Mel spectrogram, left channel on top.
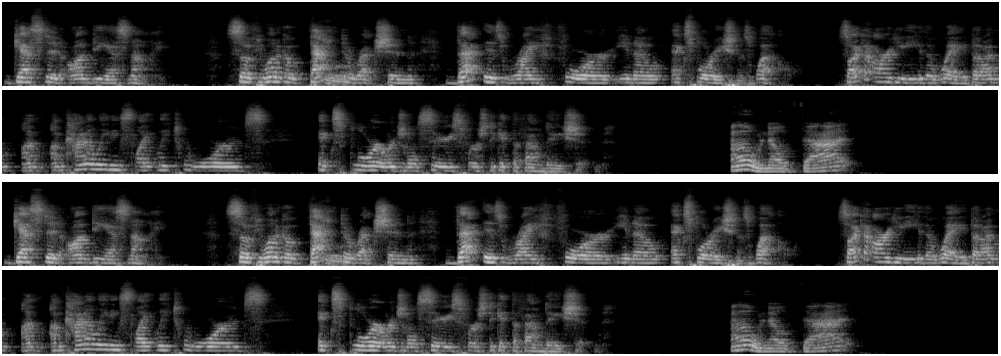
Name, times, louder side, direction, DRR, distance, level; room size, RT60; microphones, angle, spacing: voice 1, 0.1-1.6 2.1-7.7 8.4-12.6 13.3-15.8, right 1 dB, 80° right, 0.6 m, -25 dB
voice 2, 17.3-18.4, left 3 dB, 25° left, 0.4 m, -26 dB
3.6 x 2.6 x 2.3 m
head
